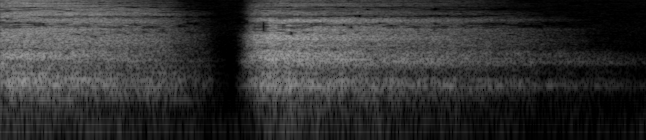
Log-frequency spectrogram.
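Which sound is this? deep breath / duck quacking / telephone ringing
deep breath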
